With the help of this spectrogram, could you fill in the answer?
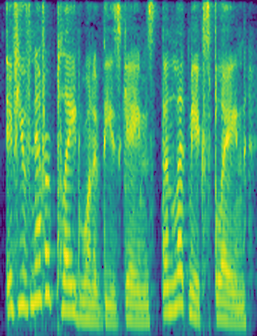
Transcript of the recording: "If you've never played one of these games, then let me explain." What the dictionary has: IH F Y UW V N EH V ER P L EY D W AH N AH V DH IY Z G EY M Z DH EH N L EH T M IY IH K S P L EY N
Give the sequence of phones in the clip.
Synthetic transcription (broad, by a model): IH F Y UW V N EH V ER P L EY D W AH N AH V DH IY Z G EY M Z DH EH N L EH T M IY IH K S P L EY N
